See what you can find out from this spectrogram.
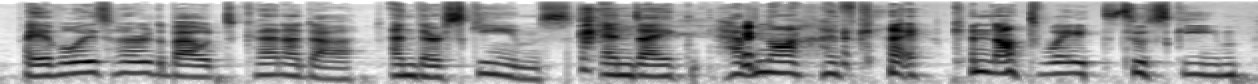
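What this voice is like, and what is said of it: Put-on Syrian accent, not great. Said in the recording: “That was my Syrian accent. It's not great. ... It was beautiful.”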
